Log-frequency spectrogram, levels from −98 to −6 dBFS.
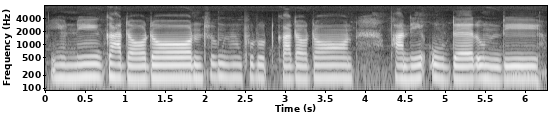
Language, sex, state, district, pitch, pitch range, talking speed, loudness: Chakma, female, Tripura, Dhalai, 170 Hz, 160-170 Hz, 75 wpm, -17 LUFS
